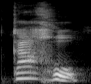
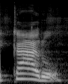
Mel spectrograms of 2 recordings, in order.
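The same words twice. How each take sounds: First: CARRO with an h-like double R, loud; strong double R. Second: CARO with a light tongue-tap R; single tapped R. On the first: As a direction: say "carro" emphatically as "ca-ho". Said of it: "dois R's". ("carro" com R forte, bem marcado) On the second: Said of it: "um R, ficou o quê?". ("caro" com R brando, de um toque só) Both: Shown as a demonstration.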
